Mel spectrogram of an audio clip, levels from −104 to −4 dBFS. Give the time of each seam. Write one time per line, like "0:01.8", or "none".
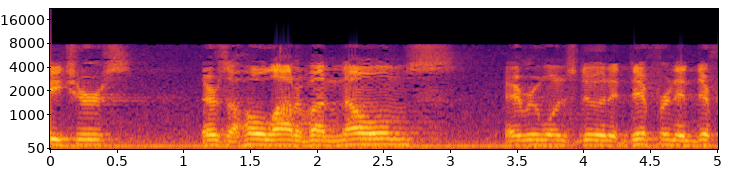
none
